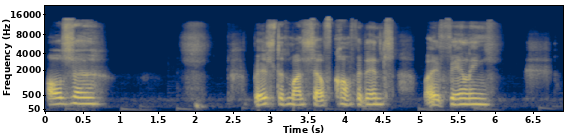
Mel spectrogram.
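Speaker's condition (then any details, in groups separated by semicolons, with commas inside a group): Cerebral palsy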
